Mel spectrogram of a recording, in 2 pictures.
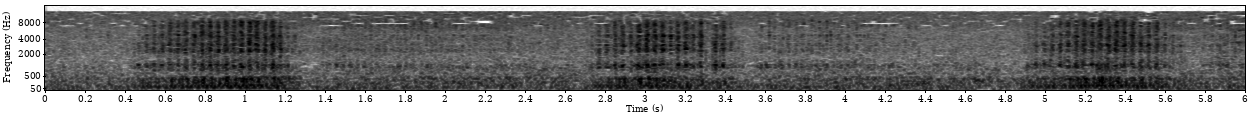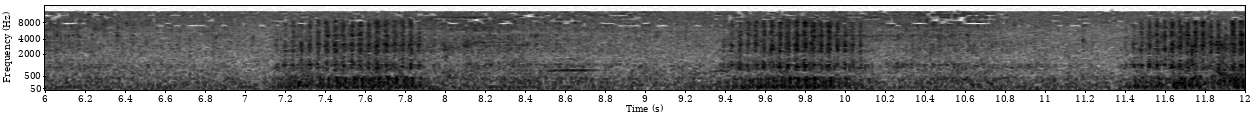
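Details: Slow, even cat purr, each breath heard as a breathy, rumbling swell recurring roughly every two seconds over a quiet background hiss.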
